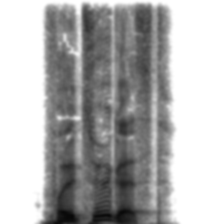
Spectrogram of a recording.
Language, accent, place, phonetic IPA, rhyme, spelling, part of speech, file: German, Germany, Berlin, [fɔlˈt͡søːɡəst], -øːɡəst, vollzögest, verb, De-vollzögest.ogg
- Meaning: second-person singular subjunctive II of vollziehen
